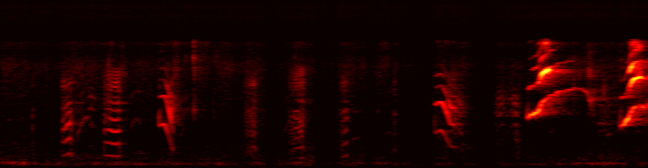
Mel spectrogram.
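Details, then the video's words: Young puppies from a litter of nine asking their mother for milk, giving scattered thin squeals and short rising-falling whines, ending with louder drawn-out cries, over a faint low hum. "the sound of a puppy asking its mother for milk"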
